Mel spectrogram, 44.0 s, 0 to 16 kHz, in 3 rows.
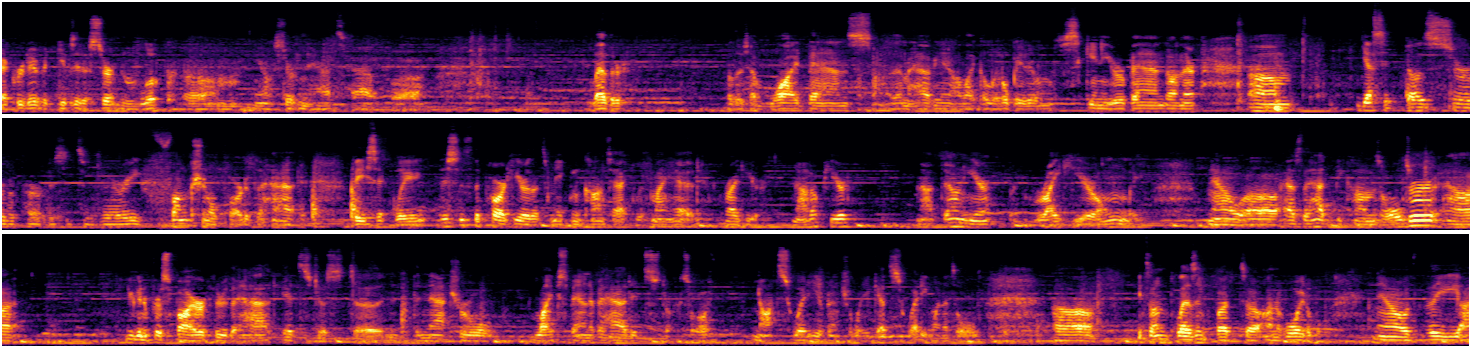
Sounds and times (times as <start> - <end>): Speech: 0.0 - 4.2, 7.3 - 12.9, 13.6 - 23.2, 23.8 - 26.1, 26.7 - 29.5, 30.6 - 39.1, 39.9 - 44.0
Music: 0.0 - 44.0.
